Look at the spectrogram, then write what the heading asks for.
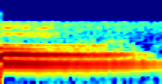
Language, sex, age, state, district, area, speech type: Assamese, female, 60+, Assam, Darrang, rural, conversation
